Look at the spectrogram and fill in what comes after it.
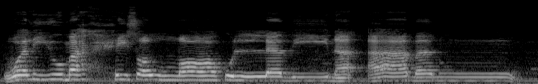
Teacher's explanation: لام کو پر کریں گے، یہ لفظ اللہ کا لام ہے، اس سے قبل زبر ہے، اس لیے یہ لام پر ہوگا۔ وَلِيُمَحِّصَ اللَّهُ الَّذِينَ آمَنُوا، واو مدہ ہے، اس کو تھوڑا کھینچ کے پڑھیں۔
